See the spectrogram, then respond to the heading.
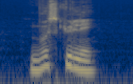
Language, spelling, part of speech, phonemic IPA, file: French, bousculer, verb, /bus.ky.le/, Fr-bousculer.ogg
- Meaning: to shove, to bump into, to jostle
